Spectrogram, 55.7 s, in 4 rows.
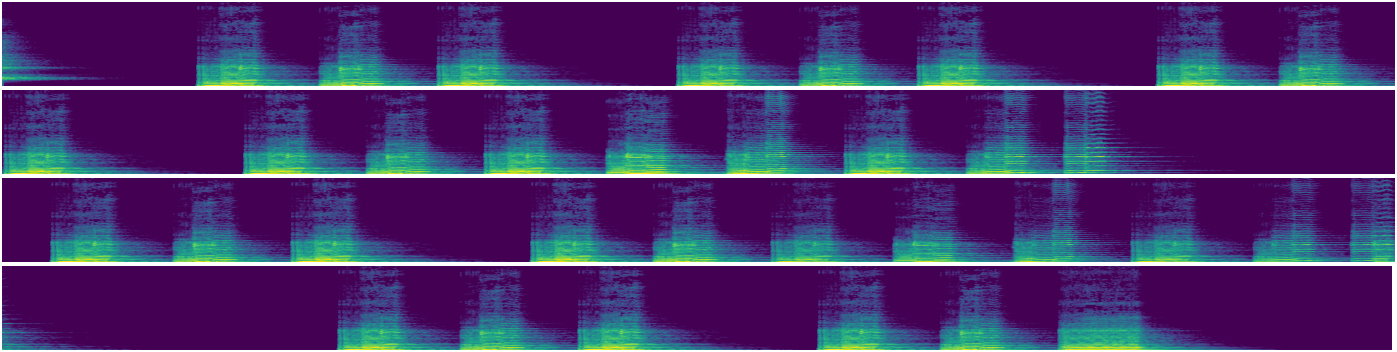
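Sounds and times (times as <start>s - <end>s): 
viola: 2.0s - 5.3s, 6.8s - 10.1s, 16.5s - 25.3s, 28.5s - 31.7s, 33.2s - 42.0s, 45.2s - 48.5s, 50.0s - 53.7s
cello: 2.0s - 5.6s, 6.8s - 10.4s, 11.6s - 15.2s, 16.4s - 25.3s, 28.4s - 32.0s, 33.2s - 42.2s, 45.2s - 48.8s, 50.0s - 53.9s.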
